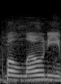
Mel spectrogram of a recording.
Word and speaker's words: bologna: That is the spelling for baloney, my good friend.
